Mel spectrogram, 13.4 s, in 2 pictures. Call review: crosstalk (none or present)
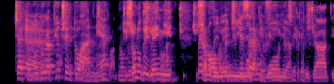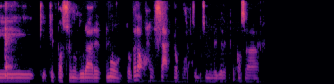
present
